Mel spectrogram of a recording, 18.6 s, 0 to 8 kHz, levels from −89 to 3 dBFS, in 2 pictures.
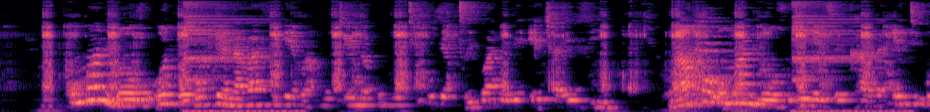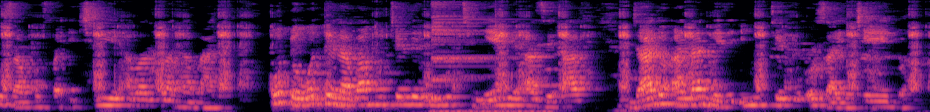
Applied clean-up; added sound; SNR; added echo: classical method log-MMSE.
